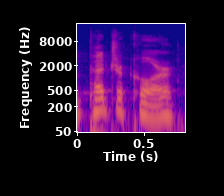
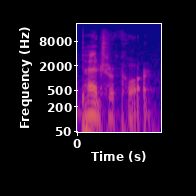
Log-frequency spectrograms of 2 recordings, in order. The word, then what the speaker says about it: petrichor: petrichor, and it's spelled completely different. It's spelled like ichor, I-C-H-O-R, like I think it's the Greek word for blood, maybe.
